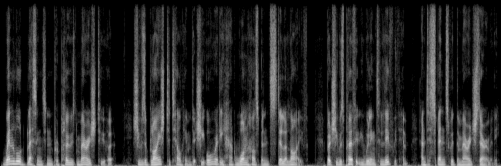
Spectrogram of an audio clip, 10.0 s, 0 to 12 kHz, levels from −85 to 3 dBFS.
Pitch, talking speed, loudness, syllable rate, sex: 125 Hz, 215 wpm, -20 LUFS, 6.7 syllables/s, male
